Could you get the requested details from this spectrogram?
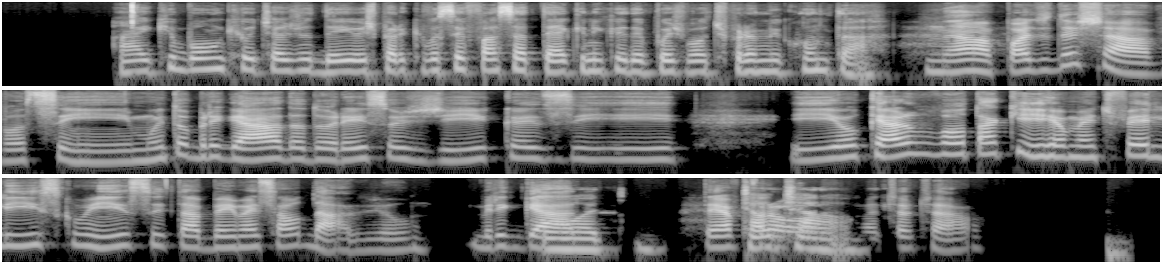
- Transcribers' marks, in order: tapping; other background noise
- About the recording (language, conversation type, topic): Portuguese, advice, Como posso equilibrar praticidade e saúde ao escolher alimentos?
